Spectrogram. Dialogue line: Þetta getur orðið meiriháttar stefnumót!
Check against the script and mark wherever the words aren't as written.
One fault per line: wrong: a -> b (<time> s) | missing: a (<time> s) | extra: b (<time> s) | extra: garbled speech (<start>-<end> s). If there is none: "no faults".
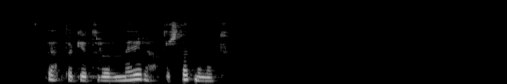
no faults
